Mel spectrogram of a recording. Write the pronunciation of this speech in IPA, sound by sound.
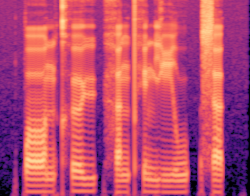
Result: p ɔː˨ n kʰ ɵ˧ ɥ | h ɐ˨ ŋ pʰ ɪ˧ ŋ j iː˨ w | s ɐ˧ k̚

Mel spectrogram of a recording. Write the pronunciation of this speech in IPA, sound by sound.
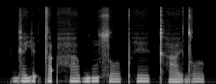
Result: ɡ ɛ˦ j ɪ˦ ʔ t ä˦ ʔ h a˦ ʊ̯ b ũ˦ sʰ o˨ ʊ̯ pʰ e˦ ɪ̯ kʰ a˨ ɪ̯ d o˦˨ ʊ̯

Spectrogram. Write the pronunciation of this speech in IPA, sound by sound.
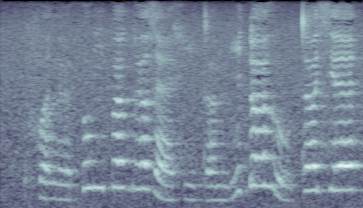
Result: f ə˩ l ʏ˩ θ u˥ ŋ p œ˥ ɡ ʏ˥ ə̯ z ɛ˩ x i˩ d œ˩ ŋ i˥ ɗ œ˥ ð u˩ t œ˥ sʲ ɛ˥

